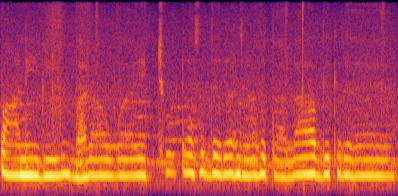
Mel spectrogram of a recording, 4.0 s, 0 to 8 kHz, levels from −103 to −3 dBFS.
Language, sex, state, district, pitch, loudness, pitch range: Hindi, female, Uttarakhand, Tehri Garhwal, 215 Hz, -15 LUFS, 210-230 Hz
